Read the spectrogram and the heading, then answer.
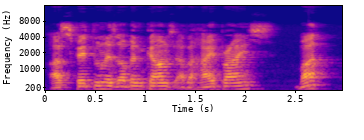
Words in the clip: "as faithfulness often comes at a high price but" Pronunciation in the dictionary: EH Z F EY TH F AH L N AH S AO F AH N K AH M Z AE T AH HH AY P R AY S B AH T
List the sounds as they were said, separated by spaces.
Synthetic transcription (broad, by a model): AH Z F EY T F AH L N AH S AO P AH N K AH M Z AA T AH HH AY P R AY S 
